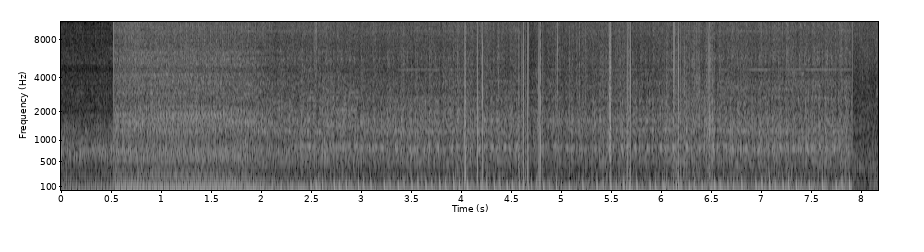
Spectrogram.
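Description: An Indian motorcycle on a test ride fires up with a loud, close engine roar. It rumbles and clatters steadily with uneven throttle pulses throughout.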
